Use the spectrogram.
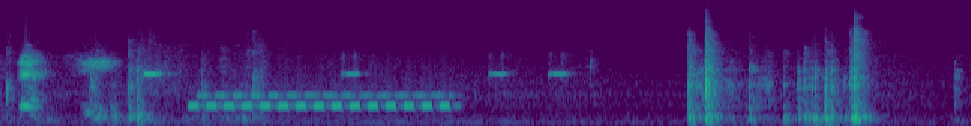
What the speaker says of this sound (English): you just heard the phone ring at my house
